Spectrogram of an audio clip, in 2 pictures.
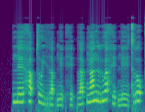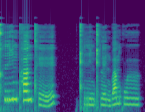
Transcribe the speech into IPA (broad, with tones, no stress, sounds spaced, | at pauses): n ɛː˦˥ h a˦˥ p̚ s ɤː˨˩ j r a˨˩ p̚ ŋ e˨˩ ʔ h e˨˩ ʔ p l a˦˥ k̚ ŋ a˥˩ n r u˥˩ a̯ h e˨˩ ʔ n eː˨˩ t r ɔ˥˩ ʔ kʰ r i˥˩ n pʰ a˥˩ n tʰ eː˩˦ | kʰ r i˩˦ n kʰ l e˩˦ n b a˥˩ m k w ɯː˧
